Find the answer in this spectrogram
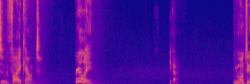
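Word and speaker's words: viscount: The S is silent because the word comes from old French and Latin roots like vicem where the S sound dropped out over time.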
